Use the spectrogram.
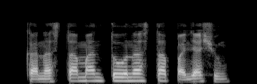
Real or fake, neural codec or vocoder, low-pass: real; none; 7.2 kHz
